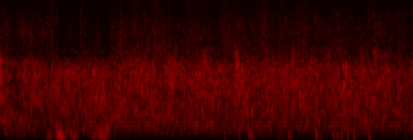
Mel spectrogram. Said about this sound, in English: Oh, clap your hands and praise Him.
